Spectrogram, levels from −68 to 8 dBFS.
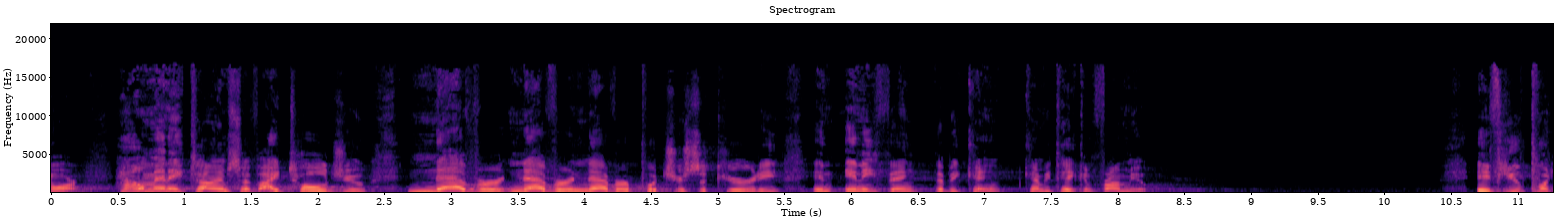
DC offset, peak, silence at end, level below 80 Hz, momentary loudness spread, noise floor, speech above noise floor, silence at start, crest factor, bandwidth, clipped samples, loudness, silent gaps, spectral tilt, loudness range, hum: under 0.1%; -4 dBFS; 0 s; -68 dBFS; 11 LU; -64 dBFS; 43 dB; 0 s; 18 dB; 17 kHz; under 0.1%; -22 LUFS; none; -5 dB/octave; 9 LU; none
